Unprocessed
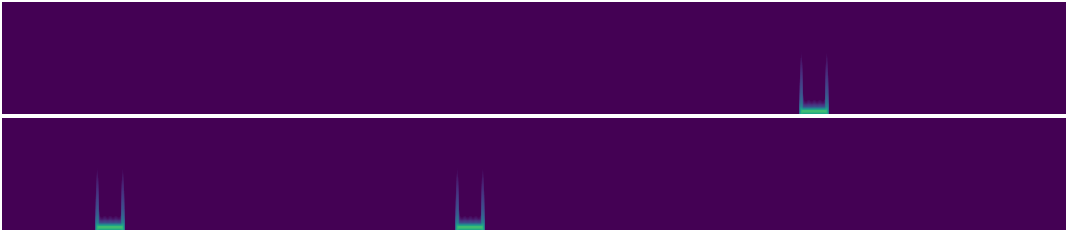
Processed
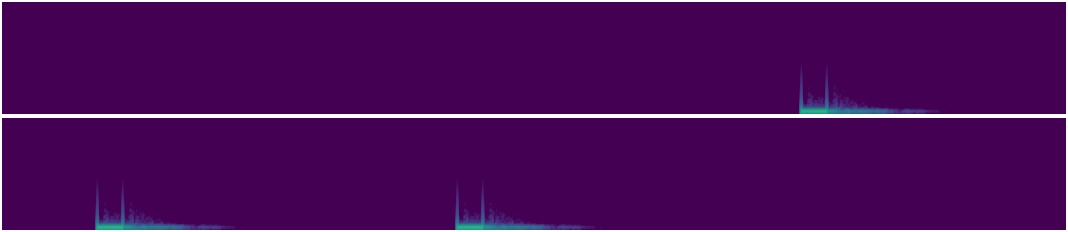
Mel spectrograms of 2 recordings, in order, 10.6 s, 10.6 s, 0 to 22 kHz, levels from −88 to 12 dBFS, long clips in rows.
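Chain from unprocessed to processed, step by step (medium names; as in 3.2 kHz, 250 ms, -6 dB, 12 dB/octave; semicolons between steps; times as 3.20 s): Schroeder reverb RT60 0.66 s, combs from 33 ms, DRR 11 dB; trim -5.5 dB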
